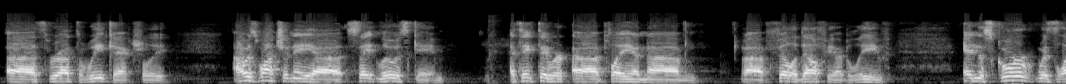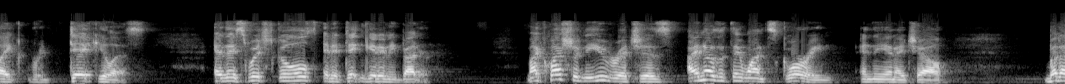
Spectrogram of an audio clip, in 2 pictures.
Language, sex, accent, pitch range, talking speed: English, male, American, 125-155 Hz, 160 wpm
